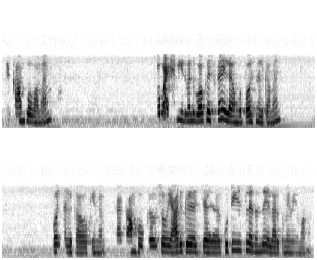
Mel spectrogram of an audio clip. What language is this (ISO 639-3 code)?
tam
